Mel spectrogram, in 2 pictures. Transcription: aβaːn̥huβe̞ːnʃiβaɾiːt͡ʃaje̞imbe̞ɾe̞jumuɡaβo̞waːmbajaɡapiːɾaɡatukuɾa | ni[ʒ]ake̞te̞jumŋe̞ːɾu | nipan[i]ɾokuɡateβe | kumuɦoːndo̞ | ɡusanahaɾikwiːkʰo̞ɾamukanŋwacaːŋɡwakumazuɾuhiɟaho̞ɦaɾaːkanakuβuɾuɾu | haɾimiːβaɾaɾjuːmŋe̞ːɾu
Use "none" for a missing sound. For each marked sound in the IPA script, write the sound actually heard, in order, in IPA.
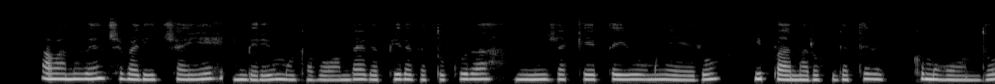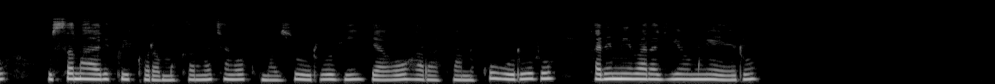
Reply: ʒ, a

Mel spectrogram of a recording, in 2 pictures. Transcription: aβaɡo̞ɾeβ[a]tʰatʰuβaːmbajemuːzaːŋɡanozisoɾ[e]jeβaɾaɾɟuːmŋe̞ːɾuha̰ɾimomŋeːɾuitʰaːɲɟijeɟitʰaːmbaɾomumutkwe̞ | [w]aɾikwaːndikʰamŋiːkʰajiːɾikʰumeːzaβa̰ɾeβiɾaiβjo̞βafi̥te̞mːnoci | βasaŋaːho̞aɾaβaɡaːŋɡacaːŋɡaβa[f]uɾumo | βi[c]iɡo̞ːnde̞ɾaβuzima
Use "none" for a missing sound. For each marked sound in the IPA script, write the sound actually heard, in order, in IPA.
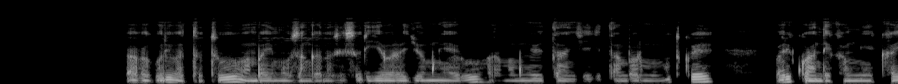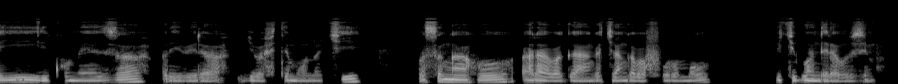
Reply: a, i, β, f, c

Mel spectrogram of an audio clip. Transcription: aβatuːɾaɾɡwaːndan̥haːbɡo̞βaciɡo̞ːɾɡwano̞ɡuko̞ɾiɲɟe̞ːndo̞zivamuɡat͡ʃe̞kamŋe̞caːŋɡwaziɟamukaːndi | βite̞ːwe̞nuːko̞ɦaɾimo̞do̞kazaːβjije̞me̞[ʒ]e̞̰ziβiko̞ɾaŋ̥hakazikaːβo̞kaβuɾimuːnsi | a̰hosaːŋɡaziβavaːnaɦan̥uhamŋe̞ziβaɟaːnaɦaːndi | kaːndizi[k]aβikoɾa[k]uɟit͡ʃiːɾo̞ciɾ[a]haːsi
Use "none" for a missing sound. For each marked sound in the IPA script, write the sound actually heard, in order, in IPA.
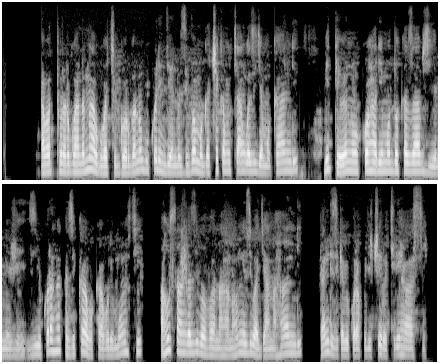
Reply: ʒ, k, k, i

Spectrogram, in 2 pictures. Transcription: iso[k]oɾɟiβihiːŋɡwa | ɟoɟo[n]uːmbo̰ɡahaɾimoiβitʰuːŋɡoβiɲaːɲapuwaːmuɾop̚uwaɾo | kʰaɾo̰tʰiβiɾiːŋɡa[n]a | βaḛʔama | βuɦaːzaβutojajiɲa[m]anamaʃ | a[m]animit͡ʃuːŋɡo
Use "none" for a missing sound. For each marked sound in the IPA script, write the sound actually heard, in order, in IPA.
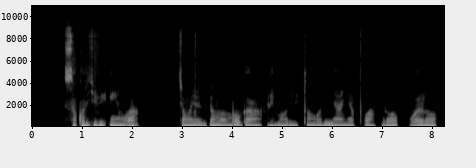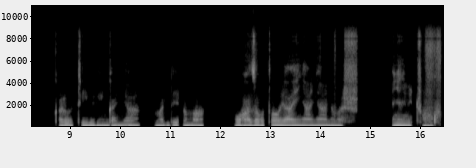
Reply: k, m, ɲ, ɲ, ɲ

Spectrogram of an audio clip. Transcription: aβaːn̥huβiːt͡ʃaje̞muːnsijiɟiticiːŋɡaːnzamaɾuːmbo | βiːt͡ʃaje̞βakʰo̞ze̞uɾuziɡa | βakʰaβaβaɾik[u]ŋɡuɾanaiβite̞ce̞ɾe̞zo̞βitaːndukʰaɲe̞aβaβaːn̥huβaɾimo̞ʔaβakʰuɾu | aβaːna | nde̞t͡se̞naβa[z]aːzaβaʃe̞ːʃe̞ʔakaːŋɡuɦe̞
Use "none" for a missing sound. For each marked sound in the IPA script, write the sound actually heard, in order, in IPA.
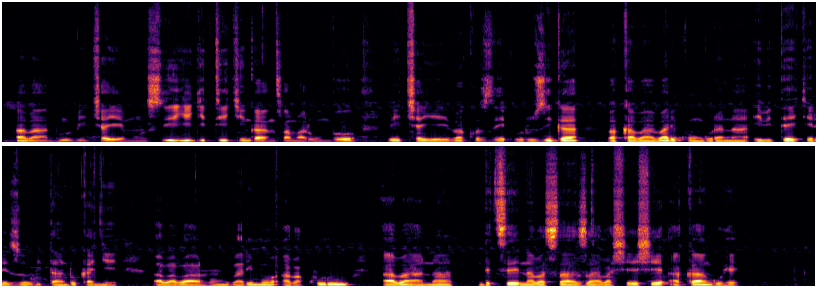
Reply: uː, s

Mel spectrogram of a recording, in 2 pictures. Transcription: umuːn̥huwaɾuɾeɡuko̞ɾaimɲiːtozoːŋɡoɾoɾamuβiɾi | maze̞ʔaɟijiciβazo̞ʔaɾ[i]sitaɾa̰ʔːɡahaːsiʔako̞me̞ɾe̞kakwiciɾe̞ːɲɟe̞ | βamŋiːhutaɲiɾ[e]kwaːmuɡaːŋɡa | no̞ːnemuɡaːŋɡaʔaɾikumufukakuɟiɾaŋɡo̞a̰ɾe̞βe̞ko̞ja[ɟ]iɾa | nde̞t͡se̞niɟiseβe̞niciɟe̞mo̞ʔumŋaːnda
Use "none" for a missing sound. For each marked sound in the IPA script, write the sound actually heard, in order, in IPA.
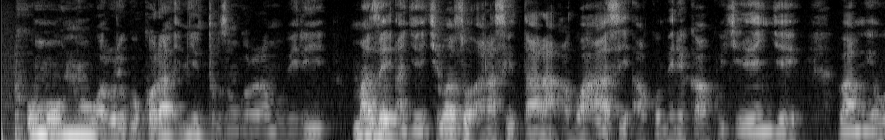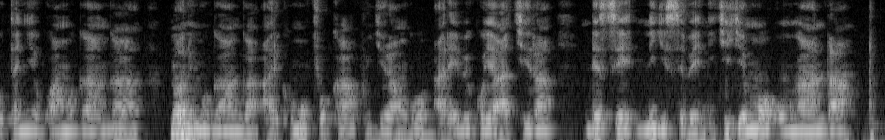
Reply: a, e, c

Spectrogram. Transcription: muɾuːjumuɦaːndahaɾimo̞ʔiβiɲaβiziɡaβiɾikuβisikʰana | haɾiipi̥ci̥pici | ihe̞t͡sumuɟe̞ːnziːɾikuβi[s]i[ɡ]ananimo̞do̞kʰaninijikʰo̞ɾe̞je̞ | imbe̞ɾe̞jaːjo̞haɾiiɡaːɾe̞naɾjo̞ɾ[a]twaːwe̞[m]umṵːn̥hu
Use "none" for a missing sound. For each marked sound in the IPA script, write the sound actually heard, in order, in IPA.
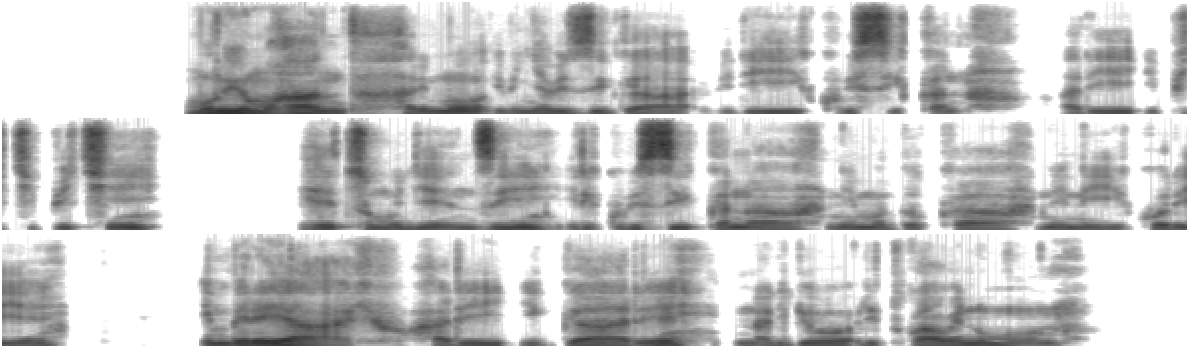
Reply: s, k, i, n

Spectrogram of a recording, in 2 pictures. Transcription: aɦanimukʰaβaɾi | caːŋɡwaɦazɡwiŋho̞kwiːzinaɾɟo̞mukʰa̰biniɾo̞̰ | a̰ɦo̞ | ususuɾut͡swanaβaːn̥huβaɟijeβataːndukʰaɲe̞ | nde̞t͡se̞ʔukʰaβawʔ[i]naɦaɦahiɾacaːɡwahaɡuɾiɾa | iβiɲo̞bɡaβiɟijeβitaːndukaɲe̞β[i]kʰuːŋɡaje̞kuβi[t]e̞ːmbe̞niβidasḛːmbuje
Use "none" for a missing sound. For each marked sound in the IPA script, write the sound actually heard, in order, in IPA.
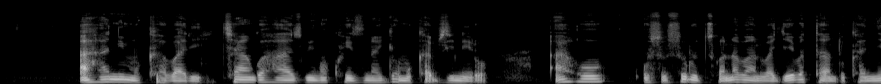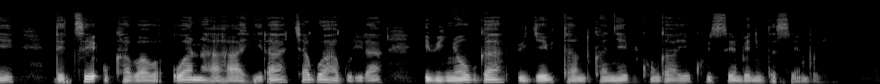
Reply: a, i, s

